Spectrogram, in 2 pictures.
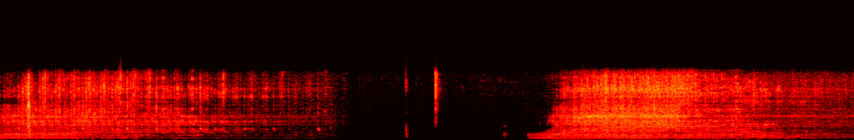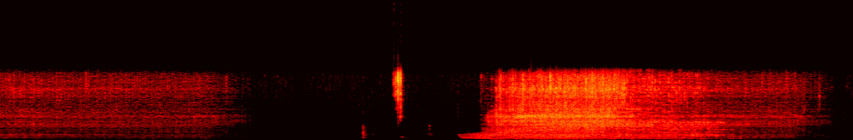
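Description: A sewing machine stitching a simple pillow runs in three long, steady bursts separated by pauses with a few small clicks, close and fairly loud.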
